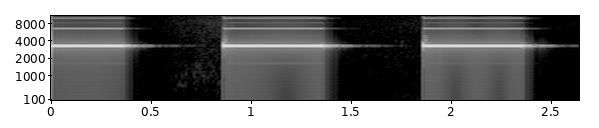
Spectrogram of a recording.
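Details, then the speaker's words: Nest Protect smoke and CO alarm press-to-test after a 10-second countdown: three loud, piercing high beeps about one per second, clean and even; normal self-test. "the alarm will sound the alarm is loud the test starts in 10 seconds"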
